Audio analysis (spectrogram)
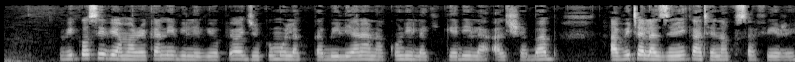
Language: Swahili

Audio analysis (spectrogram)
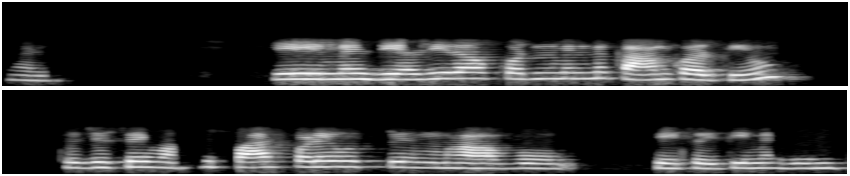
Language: Hindi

